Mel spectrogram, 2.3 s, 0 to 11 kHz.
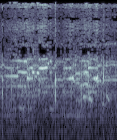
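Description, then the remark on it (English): Bagpipes play beside a running race course around the 25-mile mark near the finish, a steady, reedy drone beneath a wavering high melody, loud and continuous throughout with no pauses, over a faint background hum. “The sound of the bagpipes let me know that the end was near.”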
